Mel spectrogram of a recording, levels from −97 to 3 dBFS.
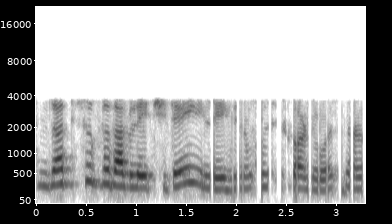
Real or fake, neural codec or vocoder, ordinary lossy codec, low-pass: fake; codec, 24 kHz, 6 kbps, HILCodec; none; 3.6 kHz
